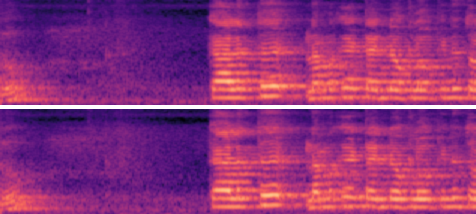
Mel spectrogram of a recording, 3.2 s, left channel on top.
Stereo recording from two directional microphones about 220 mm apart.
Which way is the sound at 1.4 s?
15° left (ahead or behind).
